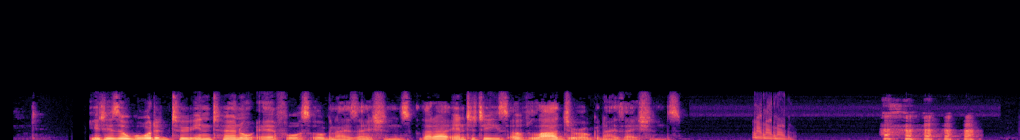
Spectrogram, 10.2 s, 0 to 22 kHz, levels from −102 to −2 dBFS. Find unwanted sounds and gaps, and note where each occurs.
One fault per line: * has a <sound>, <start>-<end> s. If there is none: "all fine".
* has a chirp, 7.5-8.0 s
* has a laugh, 8.8-9.8 s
